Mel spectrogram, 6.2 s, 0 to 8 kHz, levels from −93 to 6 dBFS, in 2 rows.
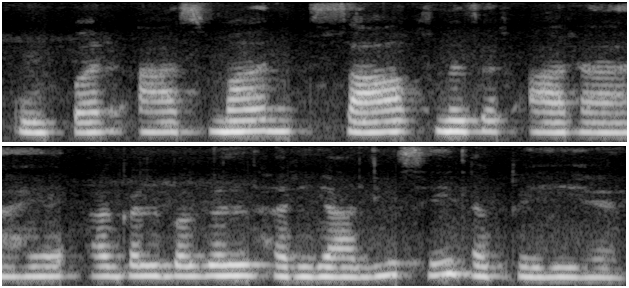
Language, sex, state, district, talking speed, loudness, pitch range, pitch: Hindi, female, Chhattisgarh, Sukma, 125 wpm, -15 LUFS, 210-230 Hz, 220 Hz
